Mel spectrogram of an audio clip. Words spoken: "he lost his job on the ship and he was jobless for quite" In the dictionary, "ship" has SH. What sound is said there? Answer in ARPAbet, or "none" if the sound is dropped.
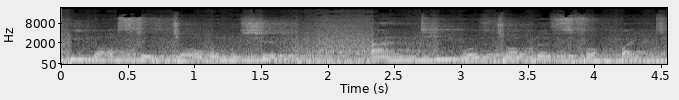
SH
